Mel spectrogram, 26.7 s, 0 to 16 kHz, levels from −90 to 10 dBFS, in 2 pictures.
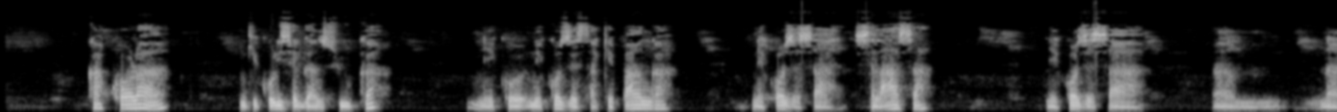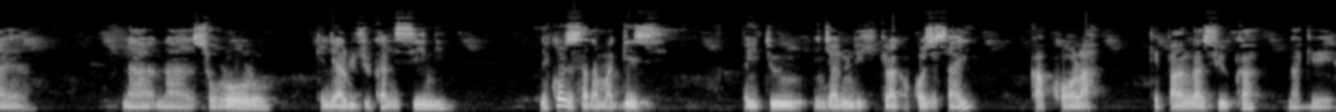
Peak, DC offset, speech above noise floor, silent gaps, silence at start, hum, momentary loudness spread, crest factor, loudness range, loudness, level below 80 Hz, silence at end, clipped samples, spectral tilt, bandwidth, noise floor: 0 dBFS; under 0.1%; 55 dB; none; 0.9 s; none; 14 LU; 16 dB; 4 LU; -15 LUFS; -48 dBFS; 0 s; under 0.1%; -5 dB/octave; 9.2 kHz; -70 dBFS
